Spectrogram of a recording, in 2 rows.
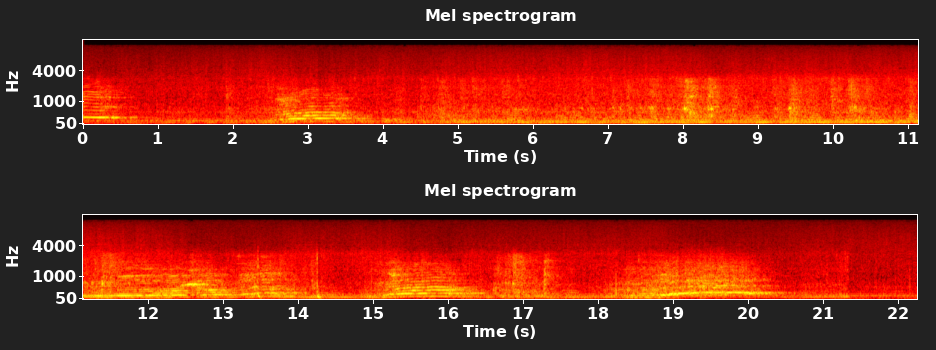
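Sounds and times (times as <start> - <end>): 
cattle in South West Africa mooing: 0.0 - 0.8, 2.6 - 3.8, 11.2 - 14.3, 15.0 - 16.5, 18.2 - 20.6
general outdoor noise: 0.0 - 22.2.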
